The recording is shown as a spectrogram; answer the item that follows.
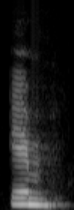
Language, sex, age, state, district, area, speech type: Bodo, female, 30-45, Assam, Chirang, rural, read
